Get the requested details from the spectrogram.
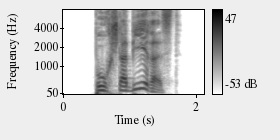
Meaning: second-person singular subjunctive I of buchstabieren
- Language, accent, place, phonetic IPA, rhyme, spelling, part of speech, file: German, Germany, Berlin, [ˌbuːxʃtaˈbiːʁəst], -iːʁəst, buchstabierest, verb, De-buchstabierest.ogg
